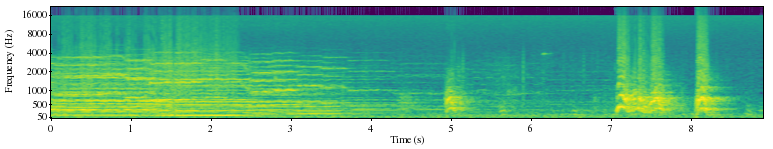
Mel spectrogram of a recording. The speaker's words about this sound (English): Bark at me, dog. No call at all.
